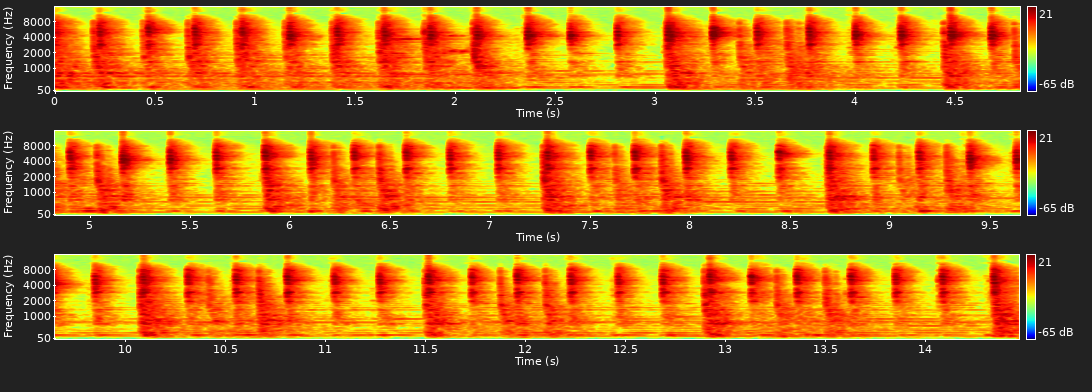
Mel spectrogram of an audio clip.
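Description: Acoustic guitar strummed together with a single drum beaten with sticks in a quick, steady rhythm.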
